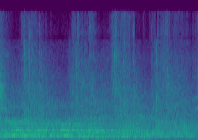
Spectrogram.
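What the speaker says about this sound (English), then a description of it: "Crowd clearly behind the Santino Brothers champion in full force." A dense wrestling crowd at a Santino Brothers show roars and cheers steadily throughout, a loud, sustained wash of voices with no breaks.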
